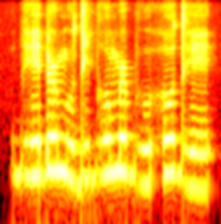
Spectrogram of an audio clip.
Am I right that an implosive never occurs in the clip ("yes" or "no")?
no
